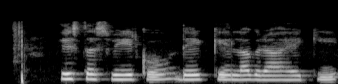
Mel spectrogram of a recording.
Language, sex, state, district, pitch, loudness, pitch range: Hindi, male, Madhya Pradesh, Umaria, 220 Hz, -17 LUFS, 205-230 Hz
